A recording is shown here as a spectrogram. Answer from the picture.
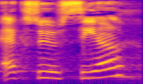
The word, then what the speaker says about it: exousia: Now, the word powers is Greek word 1849, and it's pronounced exousia, and it means magistrate, superhuman, potentate, token of control, or authority.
